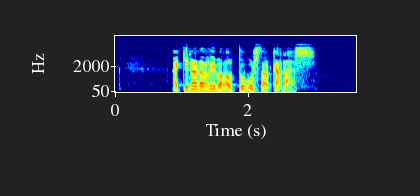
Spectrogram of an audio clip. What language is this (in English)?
Catalan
